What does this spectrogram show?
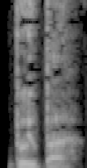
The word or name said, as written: booba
